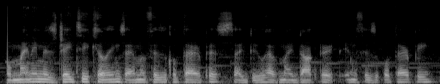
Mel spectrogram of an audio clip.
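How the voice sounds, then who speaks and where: A man's voice: on the low side, flat delivery, very fast, warm tone, faint music behind. A middle-aged man from Texas with an American accent, giving casual interview answers as a physical therapist. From El Paso, Texas, USA.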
